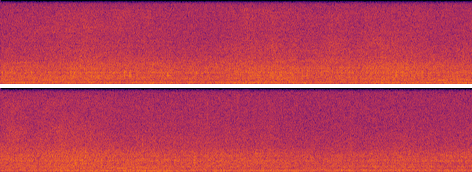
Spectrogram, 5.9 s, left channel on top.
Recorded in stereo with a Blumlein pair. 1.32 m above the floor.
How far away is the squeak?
I don't hear a squeak.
